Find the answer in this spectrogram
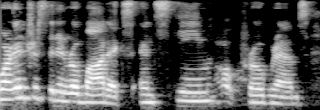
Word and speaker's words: STEAM: And beyond, who are interested in robotics and STEAM programs. That is not an error in pronunciation. Yes, in fact, we say STEAM because we've included A for the arts.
